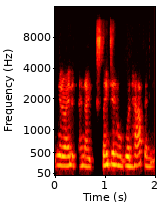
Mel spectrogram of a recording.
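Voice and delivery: ordinary talk, nothing marked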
